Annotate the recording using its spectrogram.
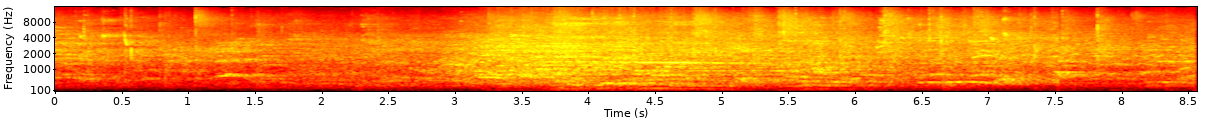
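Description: Live basketball game sound in a gym: the ball bouncing and a murmur of voices. About three seconds in, the crowd breaks into loud cheering, which fades over the next couple of seconds.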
